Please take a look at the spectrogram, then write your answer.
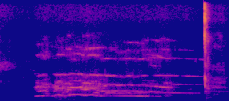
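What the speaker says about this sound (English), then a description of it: "the rooster crows." A rooster crows once in a long, harmonic cock-a-doodle-doo, fairly faint and somewhat distant, followed by a short sharp click near the end.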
